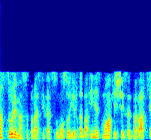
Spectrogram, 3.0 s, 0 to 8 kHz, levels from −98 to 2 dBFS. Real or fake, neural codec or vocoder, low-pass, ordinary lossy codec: fake; codec, 16 kHz in and 24 kHz out, 0.6 kbps, FocalCodec, streaming, 4096 codes; 7.2 kHz; AAC, 16 kbps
